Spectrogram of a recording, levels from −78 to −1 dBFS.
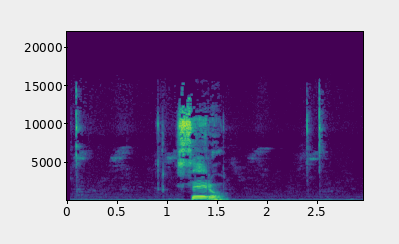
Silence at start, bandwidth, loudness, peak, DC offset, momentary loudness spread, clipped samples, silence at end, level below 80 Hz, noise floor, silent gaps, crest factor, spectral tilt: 0.1 s; 16.5 kHz; -15 LUFS; 0 dBFS; under 0.1%; 25 LU; under 0.1%; 0.4 s; -62 dBFS; -55 dBFS; none; 24 dB; -2 dB/octave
